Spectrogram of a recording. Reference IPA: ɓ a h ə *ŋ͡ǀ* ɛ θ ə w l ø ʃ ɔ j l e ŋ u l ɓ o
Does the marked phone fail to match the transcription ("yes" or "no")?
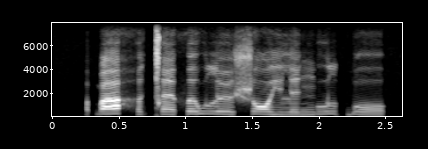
yes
